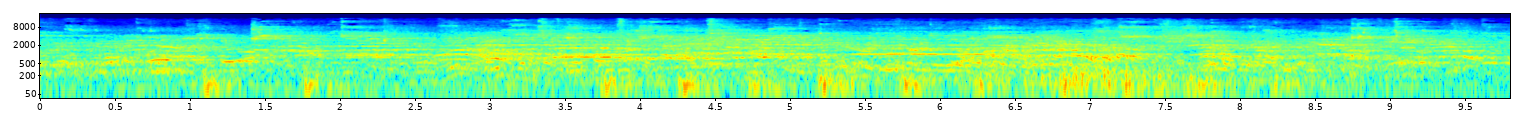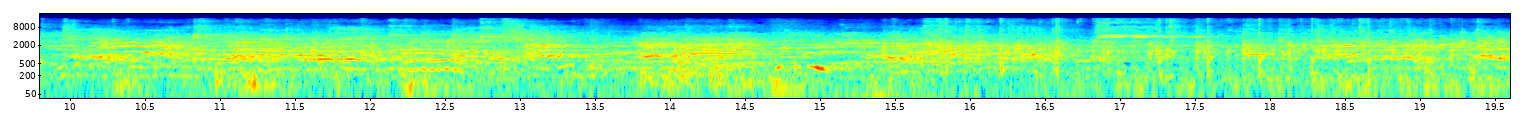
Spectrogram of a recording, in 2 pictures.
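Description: Basketball dribbled and bouncing on a hardwood gym floor during play, with voices of players and spectators echoing in the hall. A short high whistle sounds near the end.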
